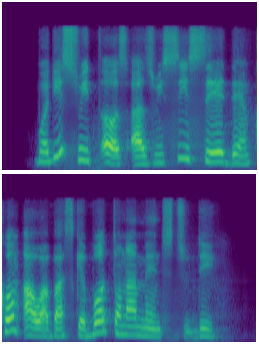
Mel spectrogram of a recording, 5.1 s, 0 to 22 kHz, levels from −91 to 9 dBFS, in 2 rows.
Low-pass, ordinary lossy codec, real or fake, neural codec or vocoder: none; none; fake; codec, 24 kHz, 0.9 kbps, DualCodec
